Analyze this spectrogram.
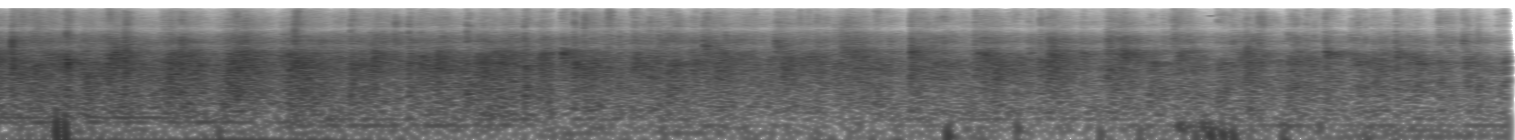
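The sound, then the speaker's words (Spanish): A church audience applauds God steadily, many hands clapping in a dense, sustained wash of sound that holds at an even level throughout, with no voices speaking over it. “Dele un fuerte aplauso a nuestro Dios, porque se merece la alabanza, la gloria y la honra.”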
